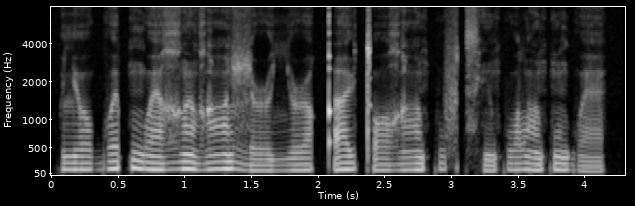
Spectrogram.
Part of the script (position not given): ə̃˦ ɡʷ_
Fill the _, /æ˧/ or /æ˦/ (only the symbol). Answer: æ˧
